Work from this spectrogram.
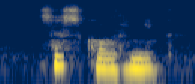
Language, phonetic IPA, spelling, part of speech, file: Polish, [zaˈskurʲɲik], zaskórnik, noun, LL-Q809 (pol)-zaskórnik.wav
